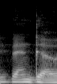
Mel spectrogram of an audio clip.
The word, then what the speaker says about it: van Gogh: everyone is talking about it's okay if you want to be a little bit snobby or a little bit Dutch or whatever and want to say his name has been something else that's okay but we say van Gogh and everyone gets along fine starry night was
